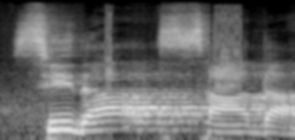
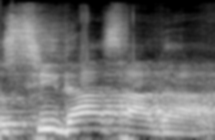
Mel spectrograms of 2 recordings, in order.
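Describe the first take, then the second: First: सादा with a plain, unbreathy द, said slowly; correct unaspirated. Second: सीधा साधा with a breathy धा in both words; wrong aspiration. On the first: Teacher slowly models the correct सादा with an unaspirated द. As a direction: slowly give the right सादा with a clean द. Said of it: "जबकि होता है सीधा सादा". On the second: Teacher demonstrates the mistaken साधा with a breathy धा. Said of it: "अब सीधा कहते हैं, साधा कहते हैं". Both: Shown as a demonstration.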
